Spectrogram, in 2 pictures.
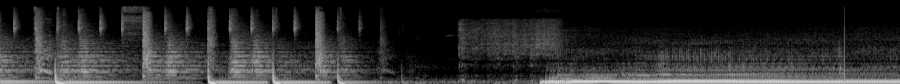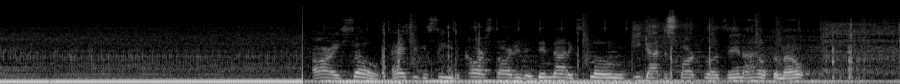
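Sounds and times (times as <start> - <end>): car engine starting and idling: 4.5 - 18.0.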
